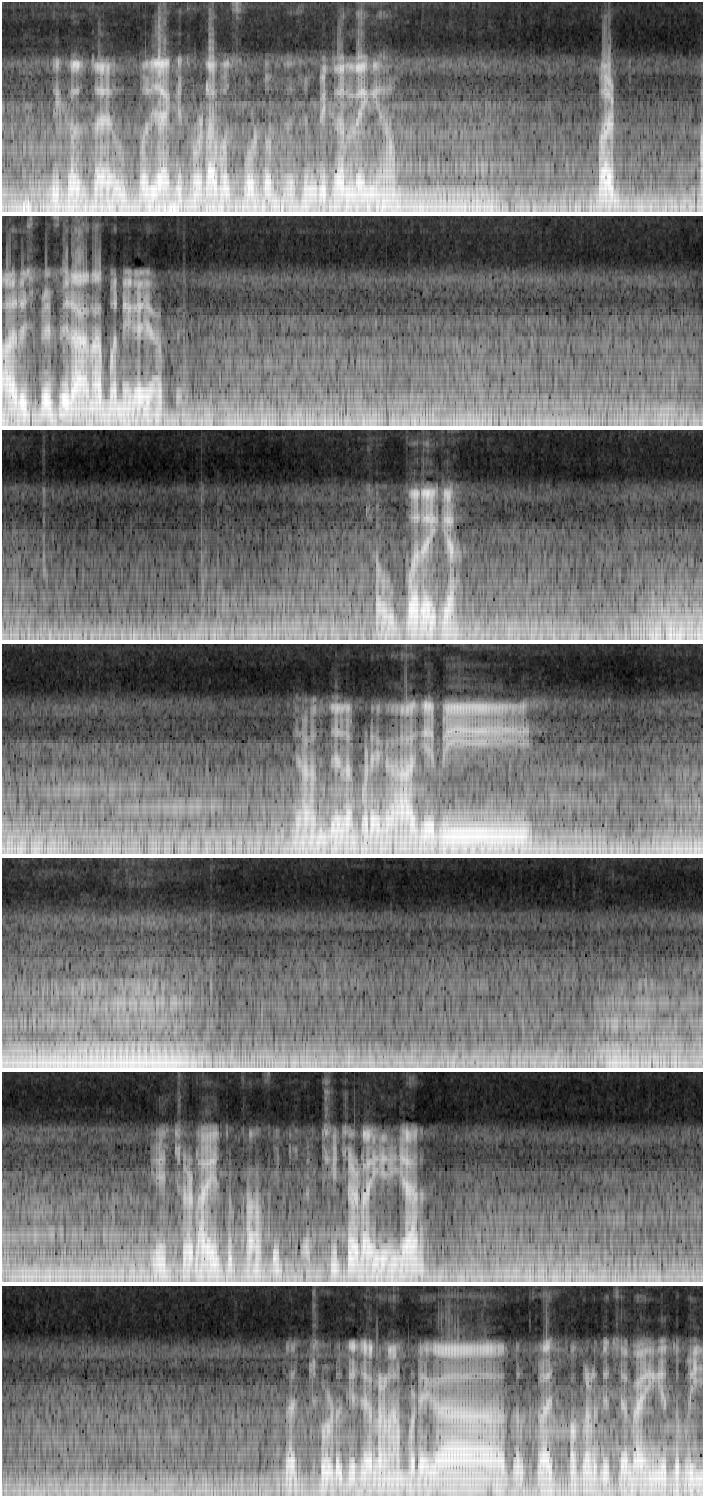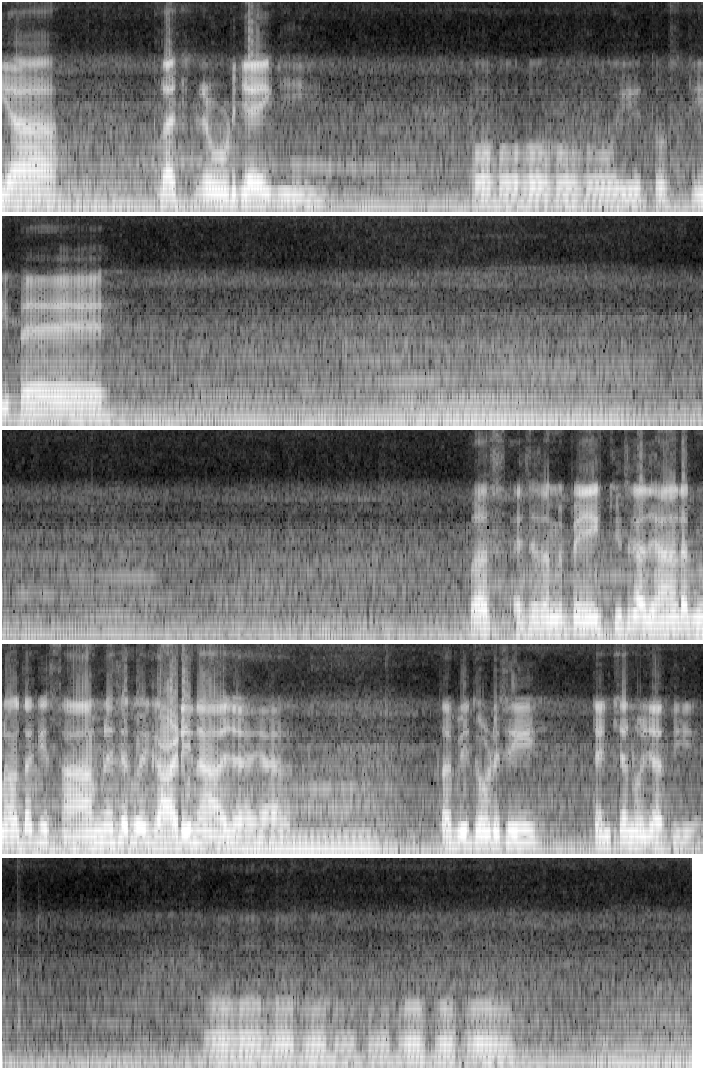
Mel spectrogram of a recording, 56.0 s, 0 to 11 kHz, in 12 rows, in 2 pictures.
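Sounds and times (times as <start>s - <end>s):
motorcycle engine revving: 0.0s - 10.0s, 10.6s - 56.0s.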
